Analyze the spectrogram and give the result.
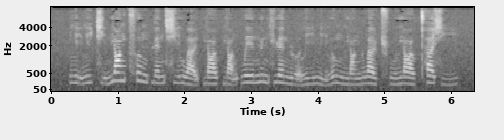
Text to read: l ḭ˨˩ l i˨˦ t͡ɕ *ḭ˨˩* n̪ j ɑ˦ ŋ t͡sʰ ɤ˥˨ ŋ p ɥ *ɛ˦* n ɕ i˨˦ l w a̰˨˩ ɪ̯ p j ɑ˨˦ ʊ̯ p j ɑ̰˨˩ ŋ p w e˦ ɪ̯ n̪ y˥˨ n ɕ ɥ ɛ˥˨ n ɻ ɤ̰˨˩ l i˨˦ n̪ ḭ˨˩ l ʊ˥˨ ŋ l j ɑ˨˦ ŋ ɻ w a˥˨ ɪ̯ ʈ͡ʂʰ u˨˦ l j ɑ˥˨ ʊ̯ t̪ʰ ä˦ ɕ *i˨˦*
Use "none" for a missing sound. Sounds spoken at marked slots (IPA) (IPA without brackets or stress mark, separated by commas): ḭ˨˩, ɛ˨˦, i˨˦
